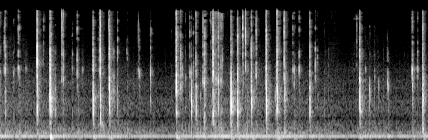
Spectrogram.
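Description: Typing on a computer keyboard: quick irregular runs of key clicks with short pauses, over a faint steady low hum.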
